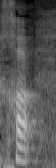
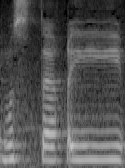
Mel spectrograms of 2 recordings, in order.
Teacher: اس میں بالکل بھی کھردری آواز نہیں بلکہ صاف آواز آنی چاہیے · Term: قاف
